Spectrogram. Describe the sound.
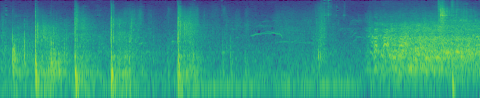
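A basketball bounces with a few dull, uneven thuds, then a broad, loud rushing noise rises and holds to the end.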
